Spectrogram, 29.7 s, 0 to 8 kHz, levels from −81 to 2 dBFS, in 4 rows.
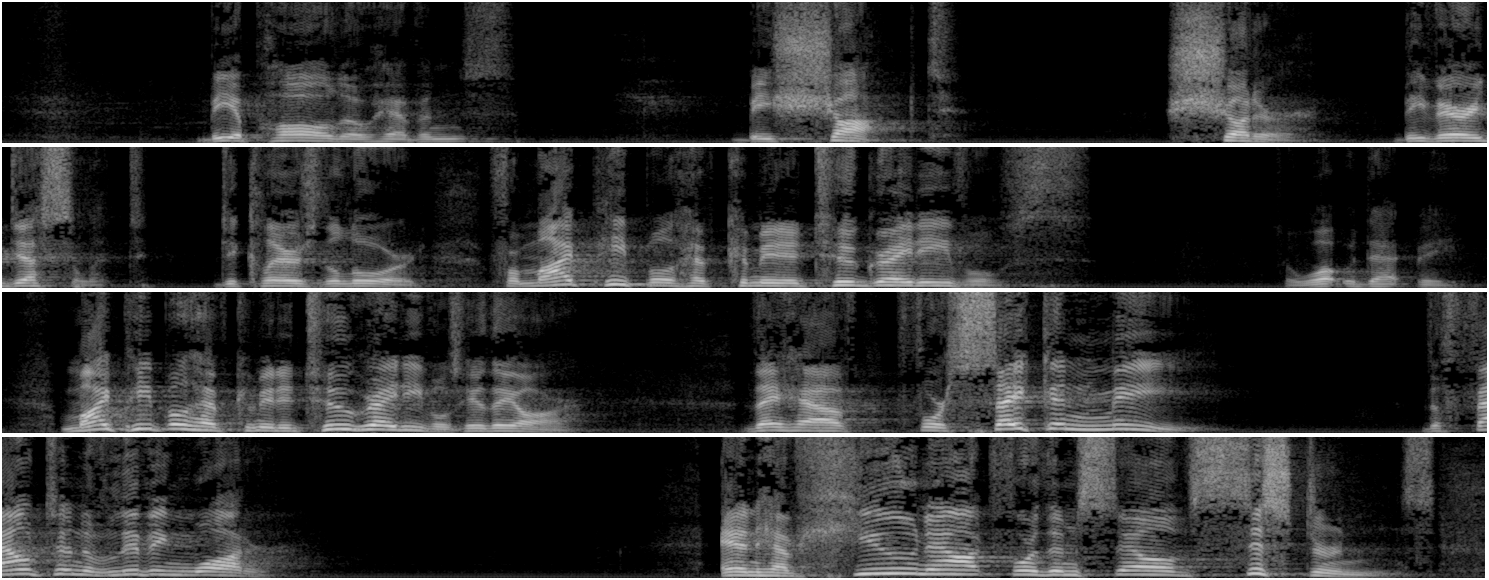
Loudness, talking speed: -23 LUFS, 105 wpm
